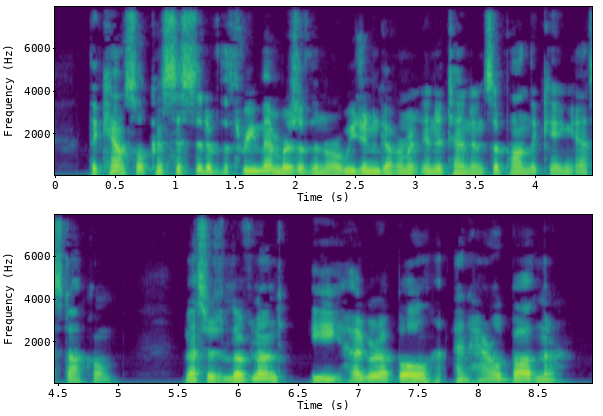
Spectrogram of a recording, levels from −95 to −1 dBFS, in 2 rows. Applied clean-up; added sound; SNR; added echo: none; none; none; none.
